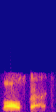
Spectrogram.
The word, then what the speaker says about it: Schmalzbach: know my last name last name is is Smalls back but small yeah but I tell people when they say well how do you pronounce that I usually tell them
